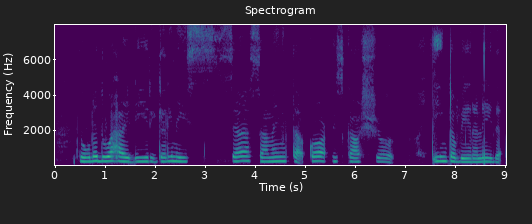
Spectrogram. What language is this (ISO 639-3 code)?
som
